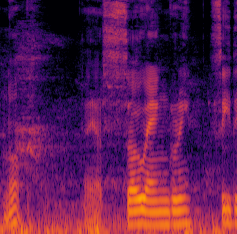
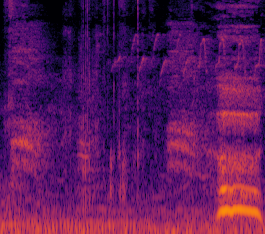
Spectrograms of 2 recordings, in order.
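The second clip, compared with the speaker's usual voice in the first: soft, breath-only storytelling gasp; shocked gasp; 10 semitones higher, 7 dB quieter than usual. Acted. Reader reacting to all the tigers, soft gasp. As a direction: suck in air in mock shock.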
